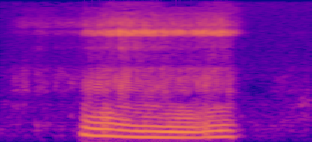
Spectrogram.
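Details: Bear the dog snoring in a small room: a single loud, buzzy, harmonic snore lasting about one second, rising out of near silence and stopping abruptly.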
